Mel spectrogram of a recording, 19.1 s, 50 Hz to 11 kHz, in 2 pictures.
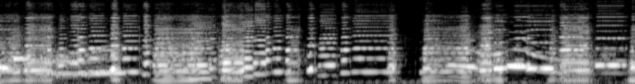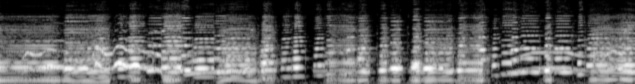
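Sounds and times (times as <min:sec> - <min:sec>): dog howling: 0:00.0 - 0:02.3, 0:06.4 - 0:08.6, 0:09.8 - 0:13.2, 0:17.2 - 0:19.0
button accordion hornpipe tune: 0:00.0 - 0:19.0.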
